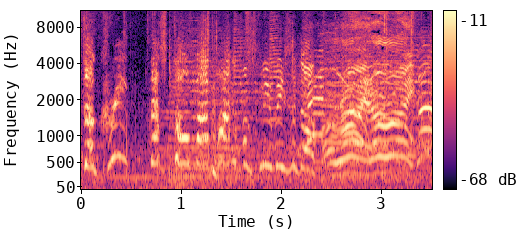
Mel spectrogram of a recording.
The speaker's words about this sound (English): Yeah! They're all cheering him.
